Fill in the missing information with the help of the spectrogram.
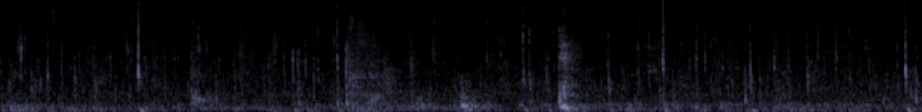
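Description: Scattered clicks of laptop keyboard typing, with low rustling and shuffling and one louder bump about four seconds in.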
